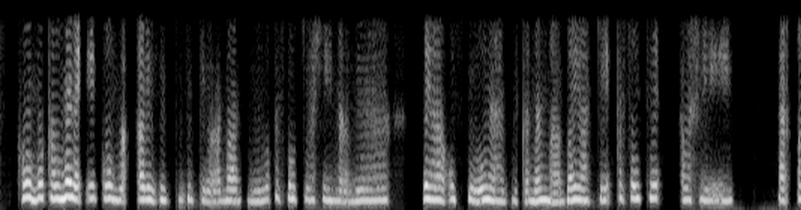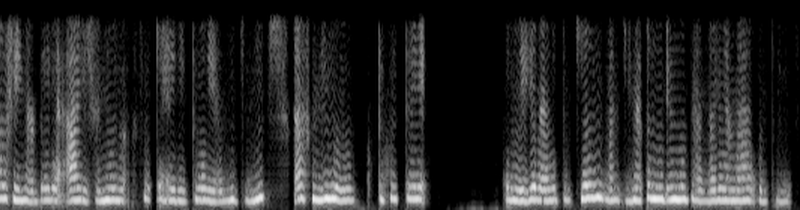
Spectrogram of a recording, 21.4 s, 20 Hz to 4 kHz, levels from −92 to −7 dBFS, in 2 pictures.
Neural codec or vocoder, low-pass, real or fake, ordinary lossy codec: codec, 16 kHz, 0.5 kbps, FreqCodec, smaller model; 3.6 kHz; fake; none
